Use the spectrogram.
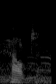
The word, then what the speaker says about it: Houghton: Houghton is how you pronounce it.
